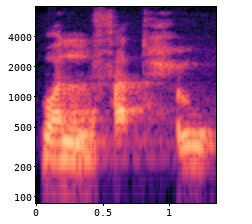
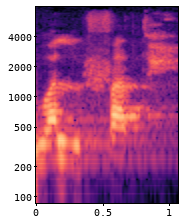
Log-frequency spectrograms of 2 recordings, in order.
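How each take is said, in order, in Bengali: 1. শেষ শব্দটি একটি হ্রস্ব উ স্বরে শেষ হয়। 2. শেষ শব্দটি একটি হালকা হ ধ্বনিতে শেষ হয়। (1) "হা পেশ হু ওয়াল ফাতহু" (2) "ওয়াকফ হাটা সাকিন হবে ... অল্প করে উচ্চারণ হবে"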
